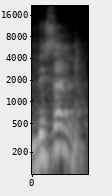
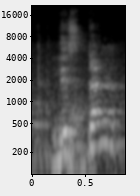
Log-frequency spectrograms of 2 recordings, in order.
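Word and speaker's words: listen: है जी H next लिसन लिस्टन यानी कि टी साइलेंट हो गया लिसन ठीक है ये आप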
